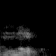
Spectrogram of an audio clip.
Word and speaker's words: knock: We have knock. The K in knock is silent.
